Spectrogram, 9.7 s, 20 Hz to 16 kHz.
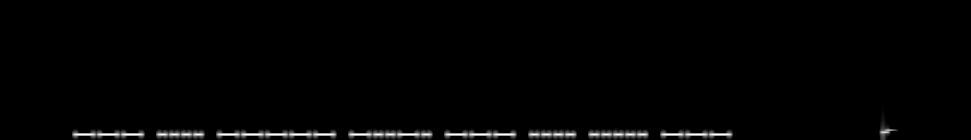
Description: Morse code, heard as a keyed tone, about 20 wpm, 700 Hz. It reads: OH0/OH5O
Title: Difficult Call Signs 20wpm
